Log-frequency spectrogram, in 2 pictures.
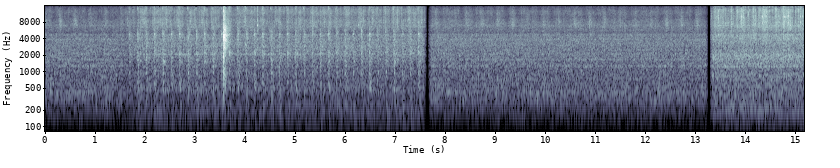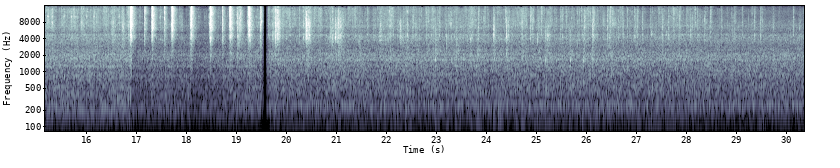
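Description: Motorised 35mm film rewind bench running, large spools winding film from one to the other with a steady mechanical whir. A quick run of sharp clicks comes a little past the middle, and the sound breaks off abruptly for an instant a few times.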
